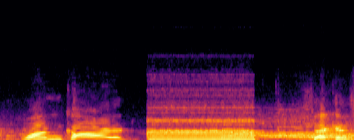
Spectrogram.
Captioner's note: buzzer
